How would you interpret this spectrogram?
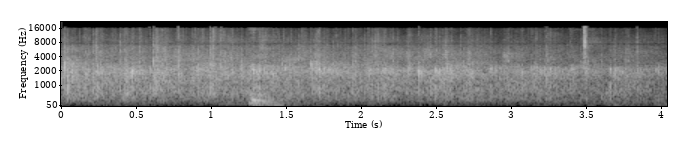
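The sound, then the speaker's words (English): An audience applauds a man who has just spoken, a dense, steady wash of many hands clapping at once, sustained for several seconds without a break. “There, give him a clap.”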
